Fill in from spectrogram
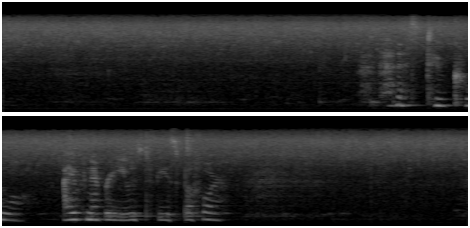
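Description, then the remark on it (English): A steady, soft fizzing hiss runs through the whole recording as a vanilla bath bomb dropped into water dissolves, while a person speaks briefly over it midway. “It sounds like when you spill pop or something. Like that fizzing noise.”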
